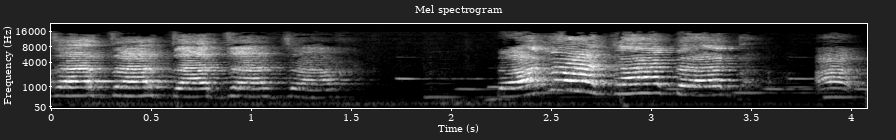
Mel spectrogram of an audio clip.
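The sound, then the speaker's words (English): Babies babble in high, sing-song voices, two bursts of lively, pitch-wavering syllables separated by a short pause, then a brief final utterance, loud and clear with no adult speech. “What makes this video special is that we have no clue what these babies are saying. To us non-babies, it sounds like gobbledygook. Cute, mysterious, gobbledygook.”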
